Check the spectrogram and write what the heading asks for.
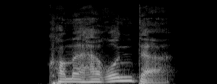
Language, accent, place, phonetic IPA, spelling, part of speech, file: German, Germany, Berlin, [ˌkɔmə hɛˈʁʊntɐ], komme herunter, verb, De-komme herunter.ogg
- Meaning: inflection of herunterkommen: 1. first-person singular present 2. first/third-person singular subjunctive I 3. singular imperative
